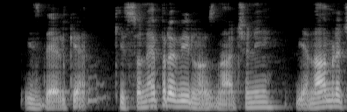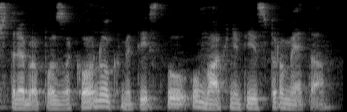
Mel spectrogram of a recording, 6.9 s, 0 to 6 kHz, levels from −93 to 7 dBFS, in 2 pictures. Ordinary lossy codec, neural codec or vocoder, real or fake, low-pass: none; none; real; 5.4 kHz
